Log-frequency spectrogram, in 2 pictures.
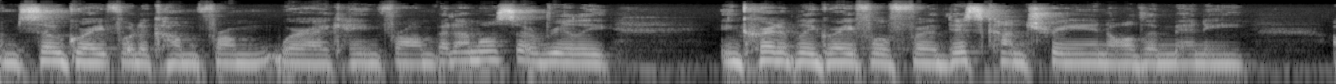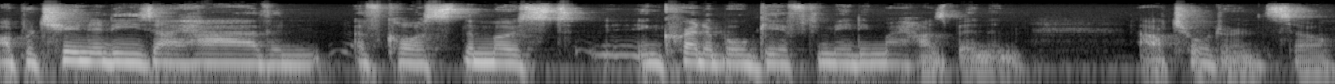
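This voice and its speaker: Against noticeable background noise, a woman with an Australian accent talks at a moderate pace, her pitch fairly low and her intonation fairly even. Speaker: yoga teacher. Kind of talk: interview.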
